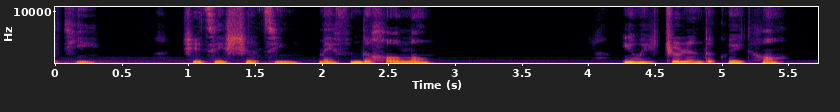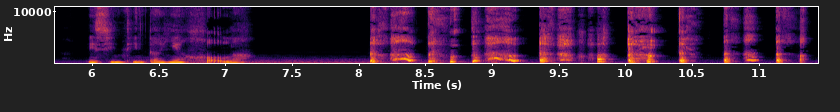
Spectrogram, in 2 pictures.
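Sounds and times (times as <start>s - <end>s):
speech: 0.0s - 0.4s, 1.0s - 2.9s, 4.2s - 7.3s
woman coughing violently: 8.1s - 11.4s.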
